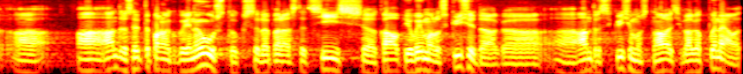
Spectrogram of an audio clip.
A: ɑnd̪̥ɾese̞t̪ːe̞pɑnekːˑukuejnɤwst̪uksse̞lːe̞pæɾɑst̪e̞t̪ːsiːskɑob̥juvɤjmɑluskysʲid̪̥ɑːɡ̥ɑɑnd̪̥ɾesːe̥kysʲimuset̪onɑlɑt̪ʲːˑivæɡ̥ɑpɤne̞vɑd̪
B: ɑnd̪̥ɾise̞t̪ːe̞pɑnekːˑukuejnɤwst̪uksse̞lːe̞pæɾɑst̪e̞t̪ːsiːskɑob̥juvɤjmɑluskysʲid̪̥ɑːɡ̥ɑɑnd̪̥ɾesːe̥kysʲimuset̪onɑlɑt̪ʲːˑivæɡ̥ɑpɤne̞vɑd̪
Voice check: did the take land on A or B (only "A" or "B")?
A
